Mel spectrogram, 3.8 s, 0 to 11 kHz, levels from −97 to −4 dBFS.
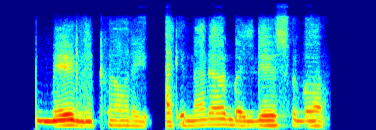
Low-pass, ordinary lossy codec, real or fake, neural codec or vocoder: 7.2 kHz; Opus, 32 kbps; fake; codec, 16 kHz, 0.5 kbps, X-Codec, HuBERT features, trained on general audio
